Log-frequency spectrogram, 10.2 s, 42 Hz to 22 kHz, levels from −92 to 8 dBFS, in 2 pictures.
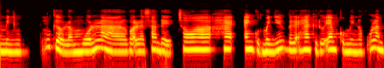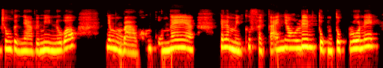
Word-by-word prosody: mình 195 -1 -1 0.4
cũng, 300 +1 -10
kiểu 255 -8 +2
là, 185 -1 -2
muốn 200 +4 +1
là, 200 -7 +1
gọi 205 - +1
là, 200 - -3
sao 220 +5 -2
để 190 -5 -3
cho 235 0 +3
hai 245 0 -1
anh 245 0 +3
của 215 - -7
mình 195 +1 0
ấy, 255 - 0
với 220 -1 -2
lại 230 - -1
hai 240 +1 +2
cái 220 - -7
đứa 205 - -5
em 245 0 +2
của 200 - -5
mình 195 -1 -2
nó 190 - -5
cũng 250 - -7
làm 265 -4 +1
chung 250 +1 +1
việc 240 - 0
nhà 205 0 -1
với 205 - -4
mình 220 -1 +3
nữa. 265 +10 +1 0.4
Nhưng 285 -2 +1
mà - - +1
bảo 175 -3 0
không 260 - -7
có 210 - -9
nghe, 275 0 +4 0.4
thế 295 - +2
là 295 - +3
mình 230 -5 +4
cứ 300 - -6
phải 220 - -5
cãi 240 - -1
nhau 270 +1 +1
liên 290 +1 +4
tục 240 -5 0
tục 240 -1 +1
luôn 260 +2 +5
ấy. 315 +2 +1
240 Hz, 300 wpm, -24 LUFS, 205-260 Hz, 0.4 s, luôn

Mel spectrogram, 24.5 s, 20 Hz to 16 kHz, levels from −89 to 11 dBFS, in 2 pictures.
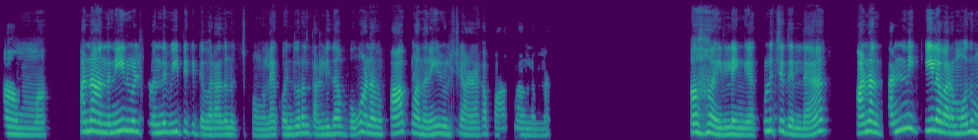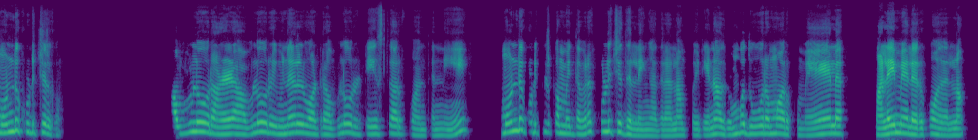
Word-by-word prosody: ஆமா. 170 -2 -2 0.5
ஆனா, 265 +1 +5
அந்த 225 -1 0
நீர்வீழ்ச்சி 265 -3 +4
வந்து 230 +2 0
வீட்டுக்கிட்டே 220 -6 -2
வராதுன்னு 170 0 -2
வச்சுக்கோங்களேன்! 160 +1 -7
கொஞ்ச 175 0 -3
தூரம் 210 +1 -3
தள்ளி 180 +1 -3
தான் 195 -2 -3
போகும். 175 +8 -2
ஆனா, 205 - +2
நம்ம 185 -1 -4
பார்க்கலாம். 230 -2 +2
அந்த 175 -1 -2
நீர்வீழ்ச்சிய 195 -1 -3
அழகா 170 +3 -5
பார்க்கலாம் 170 0 -9
நம்ம. 160 +1 -13 1.8
ஆஹா. 225 0 +2
இல்லேங்க. 175 -1 +3 0.2
குளிச்சது 270 -6 0
இல்ல. 165 -1 -3 0.7
ஆனா, 240 +4 +7
அந்த 215 -4 -4
தண்ணீ 310 +8 +3
கீழ 280 +1 +11
வரும்போது 210 +3 +1
மொண்டு 245 +5 +2
குடிச்சிருக்கோம். 225 -3 -5 1.4
அவ்ளோ 235 +6 -1
ஒரு 205 - -1
அழ 185 - +1 0.3
அவ்ளோ 195 +7 -4
ஒரு 215 - -2
மினரல் 220 +3 0
வாட்டரு. 185 -1 -3
அவ்ளோ 205 +7 -6
ஒரு 195 - -8
டேஸ்ட்டா 185 +2 -5
இருக்கும், 180 -3 -10
அந்த 150 -1 -10
தண்ணீ. 155 0 -8 0.7
மொண்டு 265 +5 +2
குடிச்சிருக்கோமே 225 -3 -6
தவிர, 190 +5 -2
குளிச்சது 245 -6 -2
இல்லேங்க 150 -1 -4
அதுலெல்லாம் 150 +2 -6
போயிட்டு. 160 0 -8
ஏன்னா, 190 +2 0
அது 175 - -4
ரொம்ப 200 +5 -3
தூரமா 200 +1 -1
இருக்கும். 170 -2 -10
மேல, 190 +5 +3 0.5
மலை 180 +4 +8
மேல 205 -3 +3
இருக்கும் 180 +2 -4
அதெல்லாம். 165 +1 -4
190 Hz, 150 wpm, -24 LUFS, 170-225 Hz, 1.8 s, கீழ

